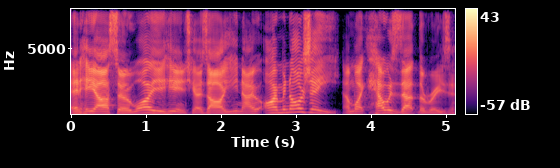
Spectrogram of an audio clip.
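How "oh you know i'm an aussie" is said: slow, silly, mocking fake Cockney accent. Retelling an actress's line in a film, imitating a stupid Cockney accent. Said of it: "the voice is really stupid".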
